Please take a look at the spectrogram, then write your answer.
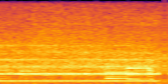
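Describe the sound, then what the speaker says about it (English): A sharp, steady electronic ringing tone fills a hall in the Whispers Are Calling game, continuous and fairly loud with no pauses and no voices. "A sharp ringing fills the entire hall, disrupt the pleasant quiet that has settled."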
